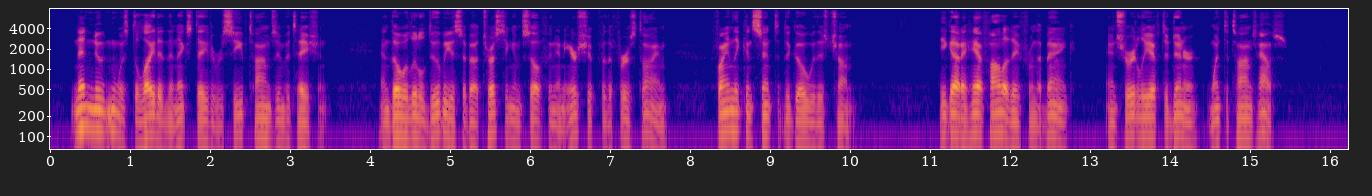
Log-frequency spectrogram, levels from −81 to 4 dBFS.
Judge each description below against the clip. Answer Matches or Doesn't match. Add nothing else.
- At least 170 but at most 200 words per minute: Matches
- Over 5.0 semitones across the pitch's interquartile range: Doesn't match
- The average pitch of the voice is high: Doesn't match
